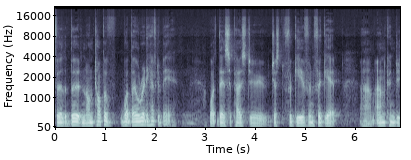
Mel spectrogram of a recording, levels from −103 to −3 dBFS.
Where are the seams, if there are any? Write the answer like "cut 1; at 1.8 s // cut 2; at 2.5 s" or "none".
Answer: cut 1; at 3.2 s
